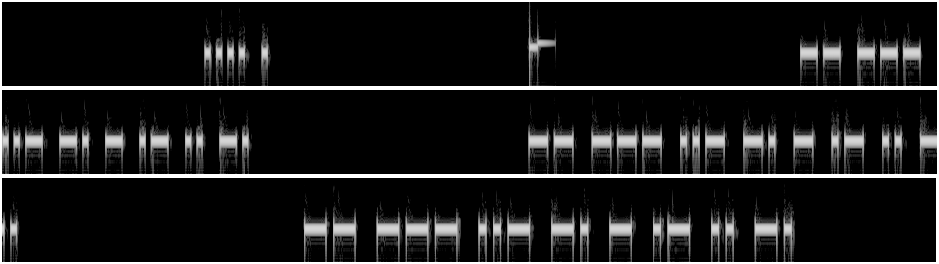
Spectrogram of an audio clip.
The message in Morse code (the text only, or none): HE MOUNTAIN MOUNTAIN MOUNTAIN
